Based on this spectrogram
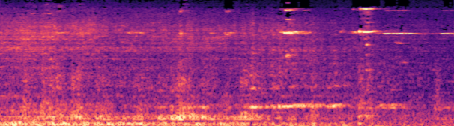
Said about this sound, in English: A lot of people getting on and off the train here at Medstead and Four Marks.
